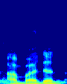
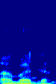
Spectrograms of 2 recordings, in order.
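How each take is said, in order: First: The word ends with an n sound. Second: The word ends on an open vowel. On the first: The reading continues past this word. "Abadan jika dihentikan abada" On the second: The reading stops at this word. "jika dihentikan abada"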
